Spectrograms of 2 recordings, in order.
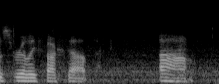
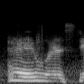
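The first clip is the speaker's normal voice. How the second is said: croaking with a wrecked cold voice; lost voice; 4 dB louder than usual. Retold or imitated. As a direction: call out hoarsely with a broken voice. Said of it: "it was".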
